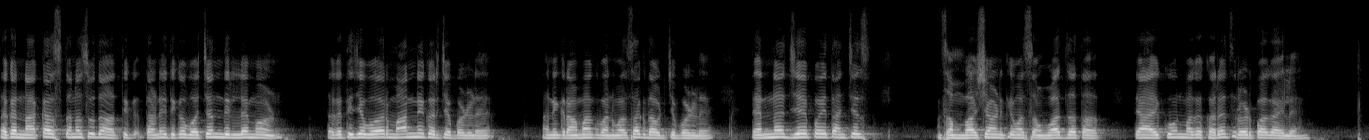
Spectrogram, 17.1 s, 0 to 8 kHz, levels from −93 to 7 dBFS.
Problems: none marked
